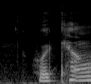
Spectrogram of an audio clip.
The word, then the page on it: whikyung: Hupa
